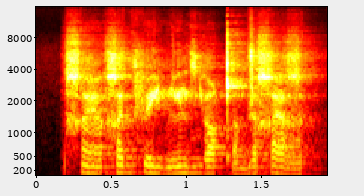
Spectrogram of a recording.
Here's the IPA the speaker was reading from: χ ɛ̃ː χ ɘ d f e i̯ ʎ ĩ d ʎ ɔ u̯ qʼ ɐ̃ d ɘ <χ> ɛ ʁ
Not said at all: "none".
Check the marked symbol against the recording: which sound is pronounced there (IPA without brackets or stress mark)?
χ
